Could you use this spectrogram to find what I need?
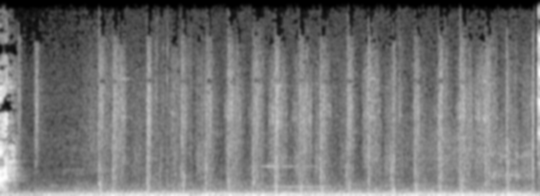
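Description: Footsteps tap steadily on a metal floor.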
